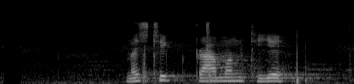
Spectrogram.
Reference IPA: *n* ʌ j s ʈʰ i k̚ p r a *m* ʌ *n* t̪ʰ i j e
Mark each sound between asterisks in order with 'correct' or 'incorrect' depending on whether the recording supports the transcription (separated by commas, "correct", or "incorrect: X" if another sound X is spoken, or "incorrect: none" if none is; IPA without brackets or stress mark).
correct, correct, correct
